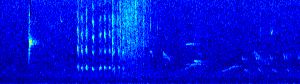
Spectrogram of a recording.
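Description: Faint birdsong: a quick run of repeated chirps about two seconds in, then scattered short chirps, over a low steady rumble.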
